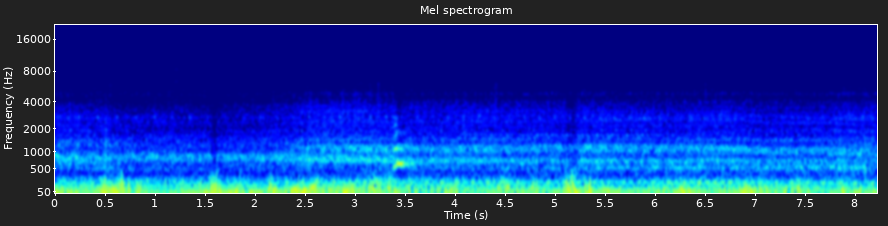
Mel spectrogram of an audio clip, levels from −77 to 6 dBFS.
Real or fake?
real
